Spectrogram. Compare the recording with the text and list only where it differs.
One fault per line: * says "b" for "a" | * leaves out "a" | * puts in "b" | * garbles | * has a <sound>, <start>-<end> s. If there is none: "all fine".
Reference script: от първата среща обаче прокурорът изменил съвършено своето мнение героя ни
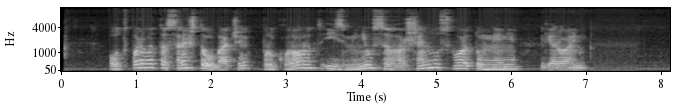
all fine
